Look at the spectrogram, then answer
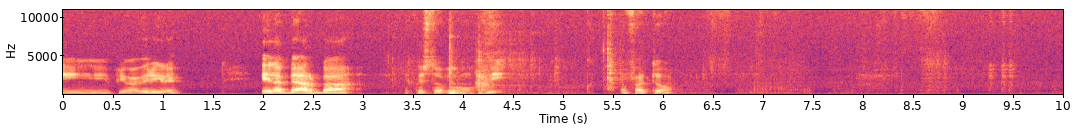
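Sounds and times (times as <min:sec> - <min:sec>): faint room noise: 0:00.0 - 0:10.0
steady low hum: 0:00.0 - 0:10.0.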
